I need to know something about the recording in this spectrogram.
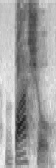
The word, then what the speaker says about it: Basho: But in Japanese, it's Basho Osho. And this is not to be confused if you're poetry buffs with Basho the poet. They're completely different people. So Basho Osho said to his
